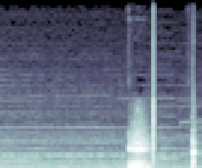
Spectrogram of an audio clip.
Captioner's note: Krel soft sob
